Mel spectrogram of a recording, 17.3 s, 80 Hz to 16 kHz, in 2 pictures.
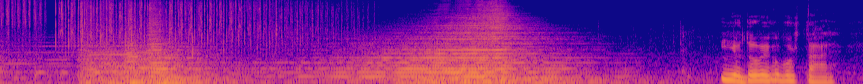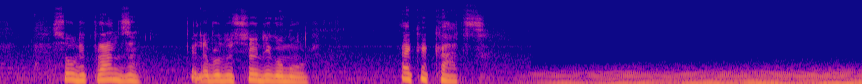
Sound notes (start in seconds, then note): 0.0 hissing sound; 14.0 spaceship sound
